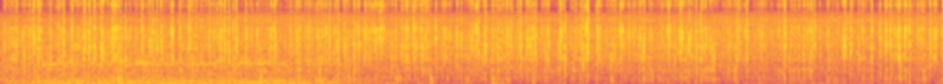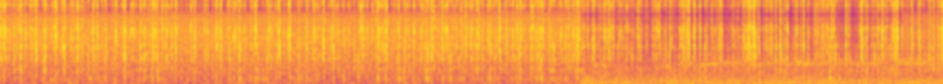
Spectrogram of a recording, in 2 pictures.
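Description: Strong wind buffets and roars in gusts.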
